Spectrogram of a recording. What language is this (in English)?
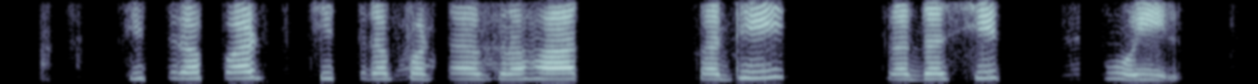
Marathi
